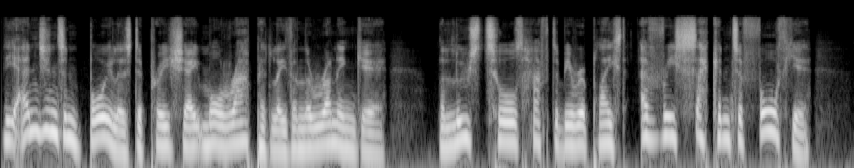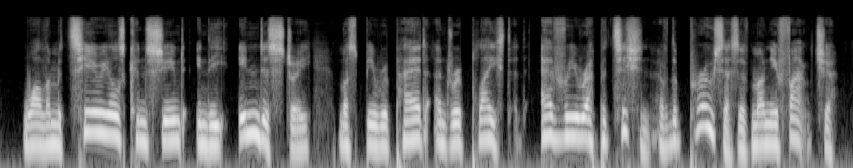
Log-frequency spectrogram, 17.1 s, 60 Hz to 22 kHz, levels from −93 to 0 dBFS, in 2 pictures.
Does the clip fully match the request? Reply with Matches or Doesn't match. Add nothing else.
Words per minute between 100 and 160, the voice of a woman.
Doesn't match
